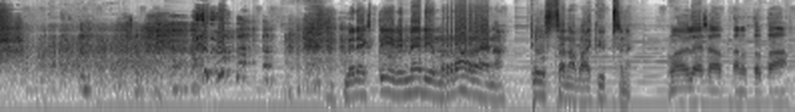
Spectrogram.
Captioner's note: laughter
